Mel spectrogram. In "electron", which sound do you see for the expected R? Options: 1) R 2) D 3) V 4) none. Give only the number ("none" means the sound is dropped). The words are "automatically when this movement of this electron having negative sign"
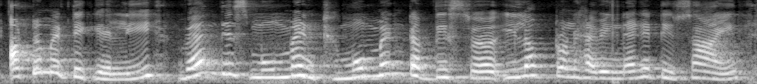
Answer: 4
